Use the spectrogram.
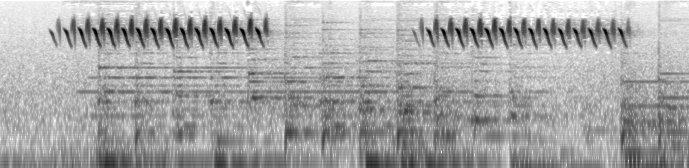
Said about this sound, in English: Want to know if there's a dark-eyed junco close by? then this is what you should listen for.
